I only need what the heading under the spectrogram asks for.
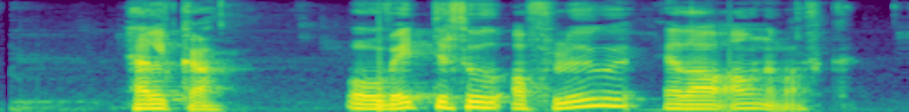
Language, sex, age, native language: Icelandic, male, 30-39, Icelandic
